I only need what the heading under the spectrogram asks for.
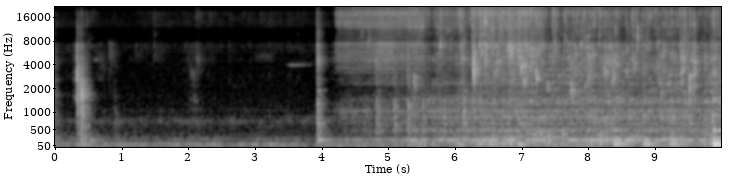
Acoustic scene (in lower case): restroom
